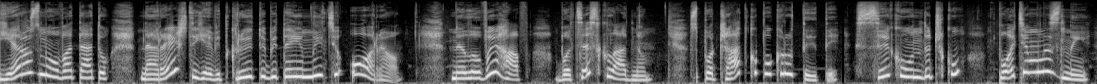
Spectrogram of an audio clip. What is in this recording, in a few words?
girl vo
